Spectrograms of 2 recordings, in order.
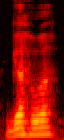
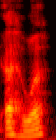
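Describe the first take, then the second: First: The word begins with a hard g sound. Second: The word begins with a glottal stop. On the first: This is the Saudi dialect form. "the qaf it changes to a g" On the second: This is the Egyptian dialect form. "qaf is a. It's like hamza"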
